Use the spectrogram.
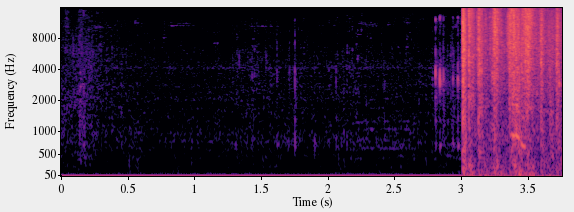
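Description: Automatic gunfire in the video game Apex Legends, a sudden loud rapid burst that breaks in after near-silent game ambience in the final second.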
